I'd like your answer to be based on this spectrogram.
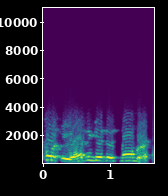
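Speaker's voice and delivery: high-pitched mock yell; imitated angry yelling. Uncle answering a prank call, mock angry yelling. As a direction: imitate an outraged man shouting down the phone. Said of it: "He's, like, yelling at me".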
